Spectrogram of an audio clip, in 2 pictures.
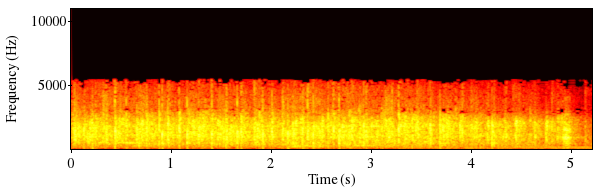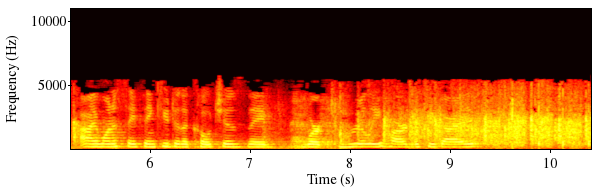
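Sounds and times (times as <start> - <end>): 
audience applause: 0.0 - 5.4, 8.0 - 10.4
speech: 5.4 - 9.4.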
